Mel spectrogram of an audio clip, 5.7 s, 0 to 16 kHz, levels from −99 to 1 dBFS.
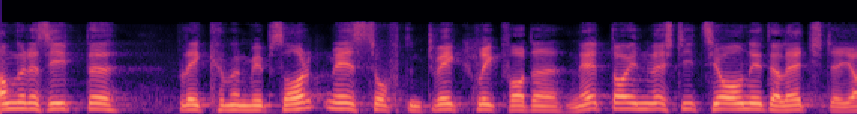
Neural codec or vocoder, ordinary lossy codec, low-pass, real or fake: codec, 16 kHz, 2 kbps, X-Codec, WavLM features, trained on Multilingual LibriSpeech; none; 7.2 kHz; fake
